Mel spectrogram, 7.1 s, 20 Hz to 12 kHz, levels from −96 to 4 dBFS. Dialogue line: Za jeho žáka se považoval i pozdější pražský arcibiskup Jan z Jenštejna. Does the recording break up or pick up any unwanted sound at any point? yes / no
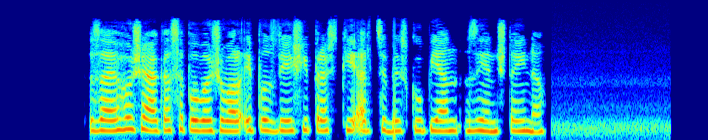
no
